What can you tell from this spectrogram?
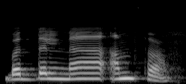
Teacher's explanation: ادھر مد منفصل ہو رہی ہے، 4 الفی مد ہے، 4 الف کے برابر ہم نے اس کو کھینچ کر پڑھنا ہے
